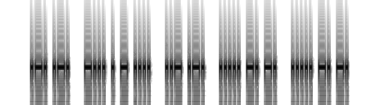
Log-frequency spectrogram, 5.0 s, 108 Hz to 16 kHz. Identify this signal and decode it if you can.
Morse code, heard as a keyed tone, about 40 wpm, 690 Hz. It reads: RR BETH UR 5NN 5NN
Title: SOTA QSO Practice 40wpm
